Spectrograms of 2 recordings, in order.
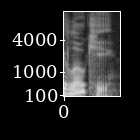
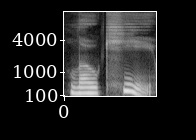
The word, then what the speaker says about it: low-key: It's not lowkey with the stress at the end. It's usually balanced or slightly stressed on low.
